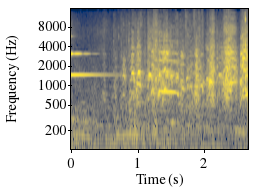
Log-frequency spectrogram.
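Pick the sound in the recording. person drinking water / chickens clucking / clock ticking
chickens clucking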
